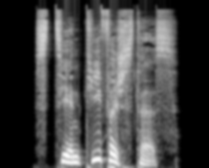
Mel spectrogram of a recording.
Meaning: strong/mixed nominative/accusative neuter singular superlative degree of szientifisch
- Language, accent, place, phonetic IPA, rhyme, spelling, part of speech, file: German, Germany, Berlin, [st͡si̯ɛnˈtiːfɪʃstəs], -iːfɪʃstəs, szientifischstes, adjective, De-szientifischstes.ogg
